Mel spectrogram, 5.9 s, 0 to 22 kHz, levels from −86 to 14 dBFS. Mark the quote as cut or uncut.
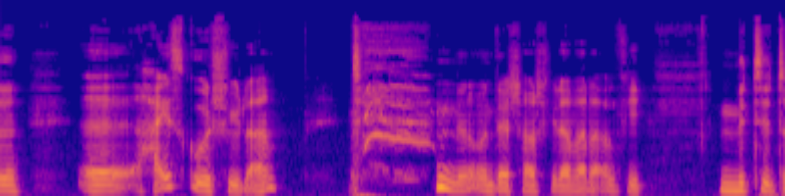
uncut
